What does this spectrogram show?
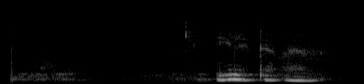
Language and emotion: Russian, sad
